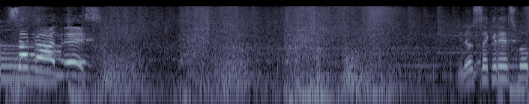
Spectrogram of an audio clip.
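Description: Punches and fiery blasts thud and crackle in a game fight.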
